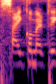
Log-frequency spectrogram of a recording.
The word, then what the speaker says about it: Psychrometry: क्या होता है साइकोमेट्री, क्या होती है साइको, भाई ये पी साइलेंट रहता है इसमें, ठीक है।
